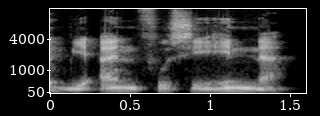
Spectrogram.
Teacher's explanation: nun mati bertemu dengan nun. Adalah hukum idgham kan? Itu kena baca dengan dengung lah. Idgham bi gunnah.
